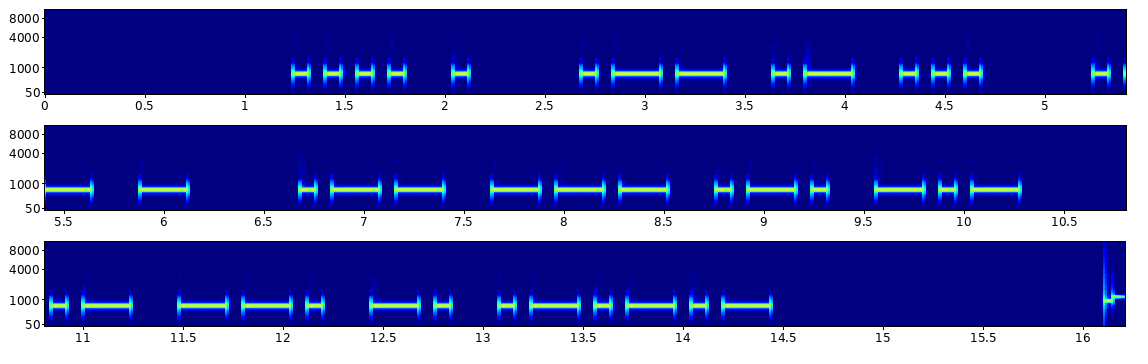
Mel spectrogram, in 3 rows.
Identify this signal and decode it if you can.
Morse code, heard as a keyed tone, about 15 wpm, 700 Hz. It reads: HE WAS AT WORK AGN.
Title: Sentences from Top 200 Words and Abbreviations 15wpm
